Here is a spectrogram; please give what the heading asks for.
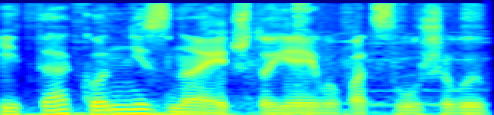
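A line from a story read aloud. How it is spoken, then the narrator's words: Private muttering. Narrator (Russian): пробормотала Афония, понимая, что ее слышит только Бертрос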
